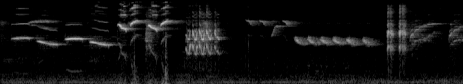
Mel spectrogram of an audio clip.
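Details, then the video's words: Brown-chested jungle flycatcher in vigorous song with rapid, varied filled-in phrases: high whistled slurs and downslurred notes, a buzzy trilled burst, then a run of about seven quick clear notes and a harsh rattling chatter. "Kumpulan Kicauan SRDC Gacor Nratak Nembak Isian"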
